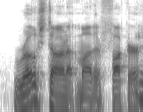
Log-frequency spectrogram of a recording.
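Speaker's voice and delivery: usual speaking voice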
